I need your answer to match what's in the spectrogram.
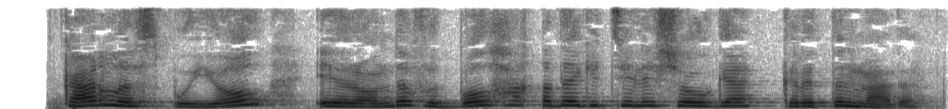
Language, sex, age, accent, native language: Uzbek, female, 12-17, Farg'ona, Uzbek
